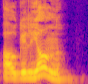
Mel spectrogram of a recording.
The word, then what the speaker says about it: Aiguillon: Det är först när hertigen av Aiguillon... – Perfekt uttal. – Tack, jag är mycket nöjd.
